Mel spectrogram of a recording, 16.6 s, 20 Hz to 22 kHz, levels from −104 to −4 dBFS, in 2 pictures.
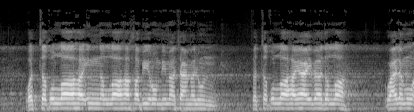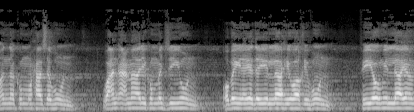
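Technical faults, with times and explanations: Nothing stood out as a problem on listening.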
